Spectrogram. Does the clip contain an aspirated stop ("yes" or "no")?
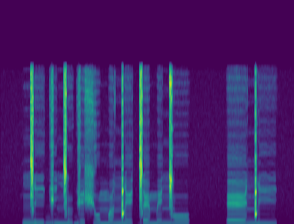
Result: no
